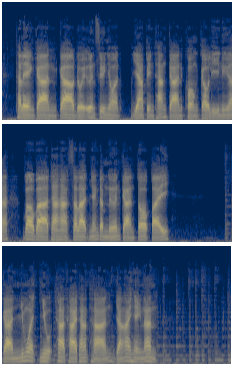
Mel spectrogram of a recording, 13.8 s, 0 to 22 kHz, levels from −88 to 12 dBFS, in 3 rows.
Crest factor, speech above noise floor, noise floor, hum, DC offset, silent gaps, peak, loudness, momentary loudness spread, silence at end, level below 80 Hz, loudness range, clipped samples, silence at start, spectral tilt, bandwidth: 20 dB; 34 dB; -55 dBFS; none; under 0.1%; none; -2 dBFS; -22 LUFS; 9 LU; 0 s; -54 dBFS; 3 LU; under 0.1%; 0.1 s; -5.5 dB/octave; 12.5 kHz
